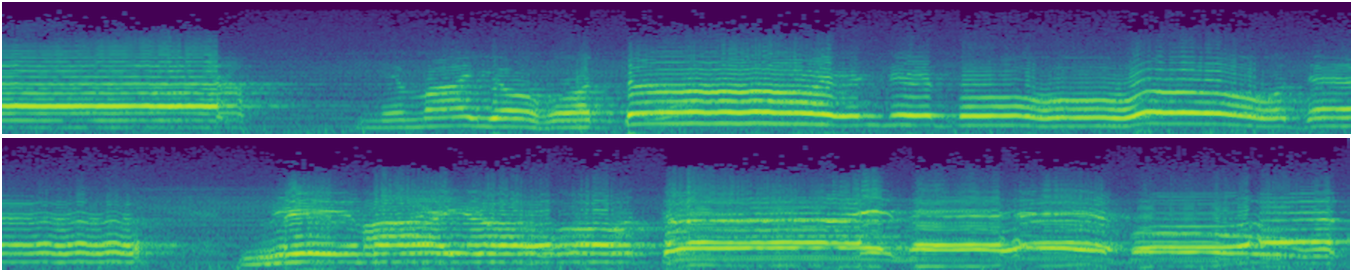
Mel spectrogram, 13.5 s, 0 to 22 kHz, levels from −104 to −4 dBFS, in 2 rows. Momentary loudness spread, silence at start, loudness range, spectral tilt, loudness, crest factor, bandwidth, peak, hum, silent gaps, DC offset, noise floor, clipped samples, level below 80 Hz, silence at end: 8 LU; 0 s; 3 LU; -5 dB/octave; -20 LUFS; 12 dB; 8.6 kHz; -8 dBFS; none; none; under 0.1%; -46 dBFS; under 0.1%; -54 dBFS; 0 s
